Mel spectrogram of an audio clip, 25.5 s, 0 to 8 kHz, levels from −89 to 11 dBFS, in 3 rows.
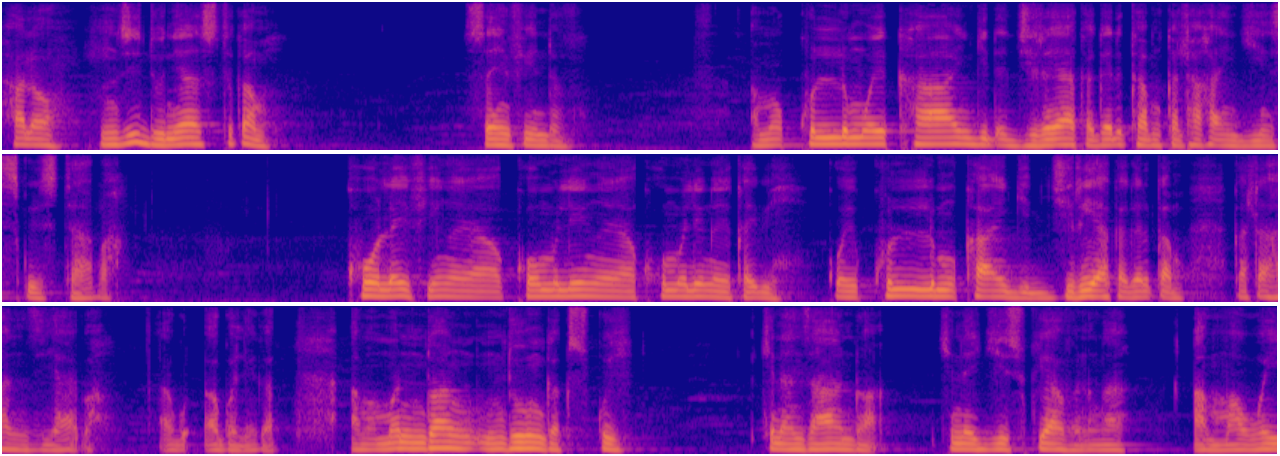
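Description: No technical faults are audible.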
